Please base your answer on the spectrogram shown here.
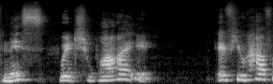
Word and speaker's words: Nice: biscuits are not actually they wouldn't be pronounced that way i guess because they're named after the french city of nis which why if you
